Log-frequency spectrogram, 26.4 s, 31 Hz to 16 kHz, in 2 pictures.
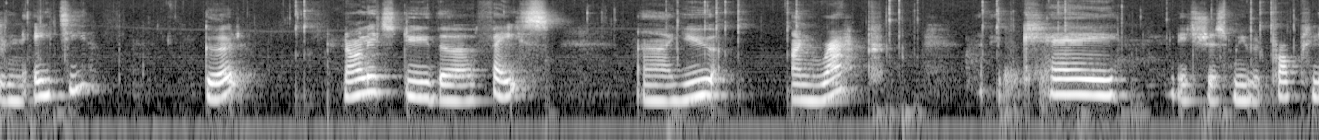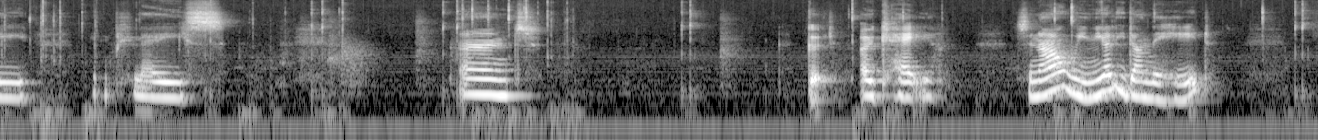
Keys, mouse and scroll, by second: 3.0 click, 6.8 u, 7.3 click, 8.8 a, 9.1 s, 10.1 g, 12.1 s, 13.1 h, 13.7 super+z, 14.1 g, 15.6 s, 16.5 g, 17.9 Tab, 18.3 Tab, 18.7 r, 22.1 Tab, 23.8 Tab.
